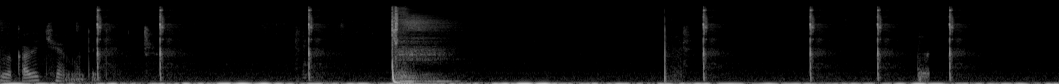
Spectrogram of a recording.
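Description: Short menu clicks sound now and then.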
